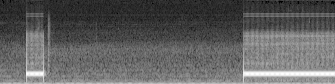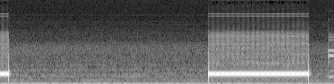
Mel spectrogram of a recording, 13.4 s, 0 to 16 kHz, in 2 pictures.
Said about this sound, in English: Let me get through this pulsating dial tone. I dial 9 first, right? Okay, that doesn't pulsate anymore.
